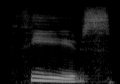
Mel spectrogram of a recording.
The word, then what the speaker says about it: thieves: Notice the pronunciation here thieves because the singular is one thief.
